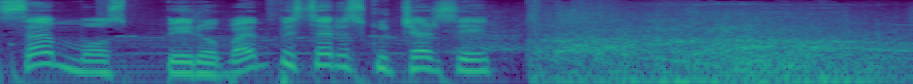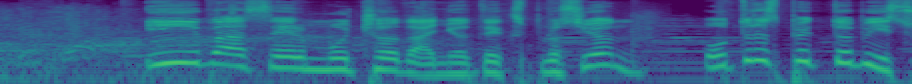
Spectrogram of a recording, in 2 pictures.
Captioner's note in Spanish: beep, beep, ¡¡BOOM!!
